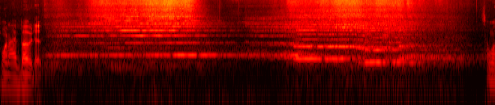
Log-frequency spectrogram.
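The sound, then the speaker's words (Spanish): A metal trash can pressed against the ground and rubbed with a bow gives a loud, sustained screeching drone in two long strokes, the second sliding and wavering in pitch, with a brief voice at the start. “Pero mola todavía más si lo froto con un arco.”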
